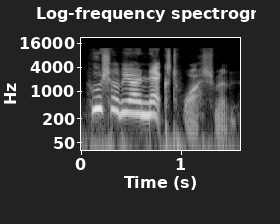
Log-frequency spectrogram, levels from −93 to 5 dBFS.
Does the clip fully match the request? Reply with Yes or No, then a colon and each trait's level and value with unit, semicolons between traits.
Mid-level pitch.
No: very high, 275 Hz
